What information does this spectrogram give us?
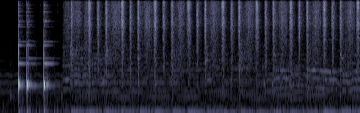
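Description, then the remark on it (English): A cabasa, part of the percussion a producer added to the mix, rattles in a steady, quick rhythm of dry, scratchy bursts over a soft low bass line, preceded by three short, ringing pitched hits at the start. “There's a cabasa.”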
